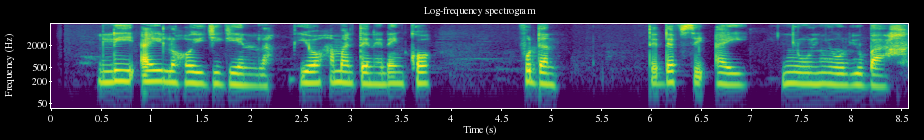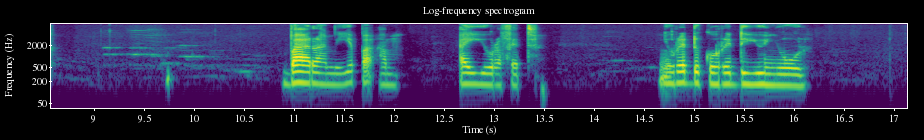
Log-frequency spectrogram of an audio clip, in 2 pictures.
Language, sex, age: Wolof, female, 25-35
